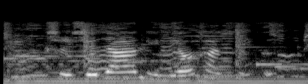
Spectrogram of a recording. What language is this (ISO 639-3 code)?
zho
